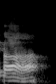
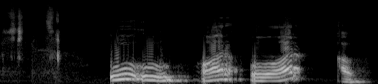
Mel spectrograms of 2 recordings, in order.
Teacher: पश्च स्वर मतलब पीछे वाले हिस्से का, जीभ के पीछे वाले हिस्से का ज्यादा प्रयोग किया जाएगा। तो अगर आगे देखें पश्च स्वर में कौन कौन से वर्ण आएंगे, तो आ छूट गया था, आ उच्चारण करोगे आ, तो पीछे वाला हिस्सा है ना, ना तो बीच वाले का ज्यादा प्रयोग है ना ही आगे वाले का।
